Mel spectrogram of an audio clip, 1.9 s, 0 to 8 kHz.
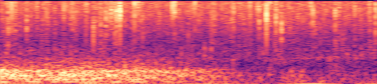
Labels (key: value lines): label: biophony, growl
recorder: SoundTrap 500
